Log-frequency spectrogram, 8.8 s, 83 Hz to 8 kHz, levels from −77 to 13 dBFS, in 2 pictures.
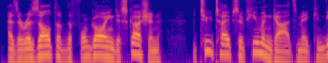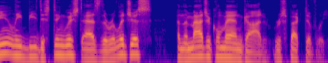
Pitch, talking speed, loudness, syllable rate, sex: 120 Hz, 180 wpm, -19 LUFS, 6.0 syllables/s, male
